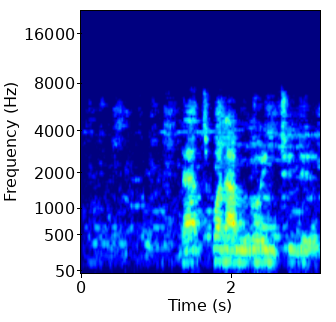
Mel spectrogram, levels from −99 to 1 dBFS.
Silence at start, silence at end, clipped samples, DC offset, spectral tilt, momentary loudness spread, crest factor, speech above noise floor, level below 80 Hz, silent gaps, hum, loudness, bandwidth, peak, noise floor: 0.45 s; 0 s; under 0.1%; under 0.1%; -3.5 dB/octave; 17 LU; 22 dB; 27 dB; -90 dBFS; none; none; -41 LUFS; 7.6 kHz; -22 dBFS; -69 dBFS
